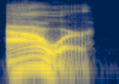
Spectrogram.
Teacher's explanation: when you say hour, you don't say the h sound. You say hour. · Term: vowel sound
